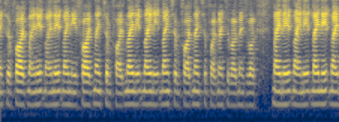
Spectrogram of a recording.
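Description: High-pitched, rapidly warbling voice, like speech played back sped up over fast-forwarded footage, with a brief break near the end.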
